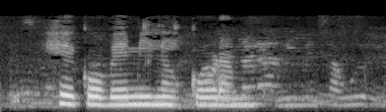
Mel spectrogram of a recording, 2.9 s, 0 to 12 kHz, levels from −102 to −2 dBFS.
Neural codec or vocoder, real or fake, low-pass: none; real; 7.2 kHz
